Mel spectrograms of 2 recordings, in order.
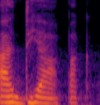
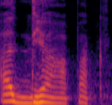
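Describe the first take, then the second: The two takes are said the same way.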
